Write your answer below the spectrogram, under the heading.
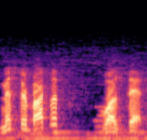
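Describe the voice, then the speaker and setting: A muffled old radio recording with music behind a solemn crime historian. He narrates drolly and deliberately, with dry theatrical pauses and a very lively, swooping pitch. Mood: wry, solemn. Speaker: host and narrator.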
